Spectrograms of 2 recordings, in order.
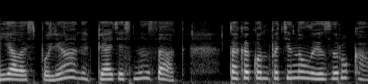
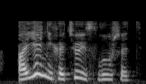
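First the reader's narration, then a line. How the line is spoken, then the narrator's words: Cheerful retort. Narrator (Russian): Весело отпарировать Джимми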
